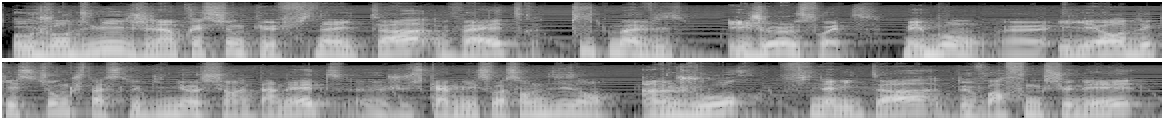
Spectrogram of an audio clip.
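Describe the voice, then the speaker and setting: French man vlogging over soft music. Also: on the high side, expressive, normal speed, hardly any pauses. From France. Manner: direct, addresses viewer informally with tu. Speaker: YouTuber and brand founder. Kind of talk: scripted vlog monologue to camera. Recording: faint background music.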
